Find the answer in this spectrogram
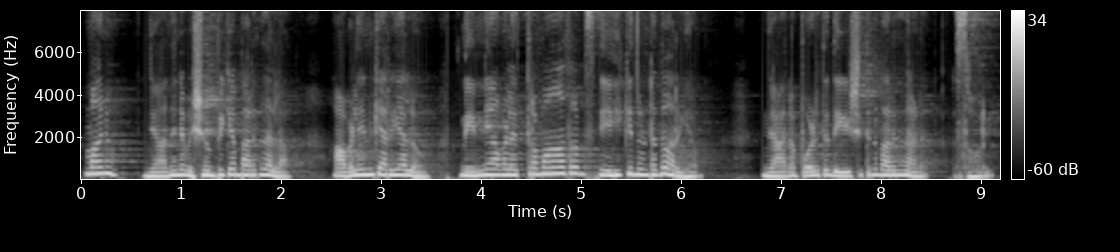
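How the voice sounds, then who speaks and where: A woman's voice: on the high side, expressive, brisk, warm tone, close to an everyday voice. A woman storyteller voicing a young man who coaxes and mocks his friend. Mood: apologetic. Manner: coaxing, mocking. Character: young man, pushy mocking drinking buddy. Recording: reverberant echoey room.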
